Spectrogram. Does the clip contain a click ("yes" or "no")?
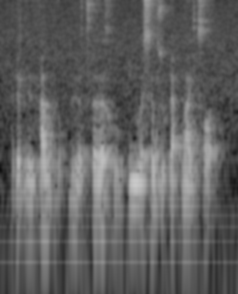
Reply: no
